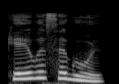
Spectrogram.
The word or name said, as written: ಕೆಯ್ವಸಗೊಳ್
